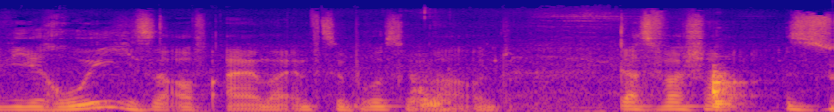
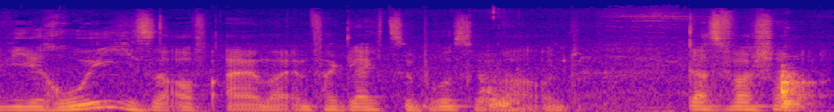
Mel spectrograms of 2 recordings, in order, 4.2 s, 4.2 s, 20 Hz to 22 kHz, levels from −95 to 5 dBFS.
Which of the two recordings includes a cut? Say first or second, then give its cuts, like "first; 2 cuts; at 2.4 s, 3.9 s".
first; 1 cut; at 1.6 s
